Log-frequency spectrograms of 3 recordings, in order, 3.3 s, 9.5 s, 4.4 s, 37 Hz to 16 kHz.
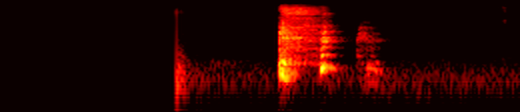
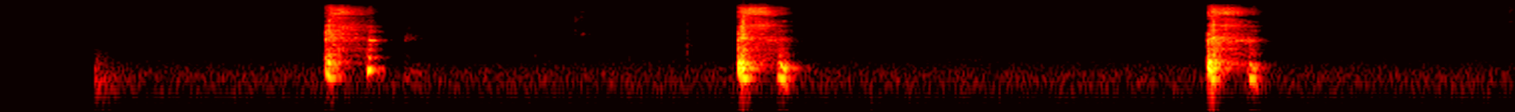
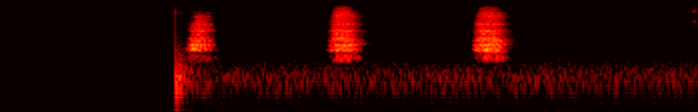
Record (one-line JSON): {"cough_length": "3.3 s", "cough_amplitude": 15599, "cough_signal_mean_std_ratio": 0.25, "three_cough_length": "9.5 s", "three_cough_amplitude": 25657, "three_cough_signal_mean_std_ratio": 0.22, "exhalation_length": "4.4 s", "exhalation_amplitude": 5398, "exhalation_signal_mean_std_ratio": 0.31, "survey_phase": "beta (2021-08-13 to 2022-03-07)", "age": "45-64", "gender": "Female", "wearing_mask": "No", "symptom_cough_any": true, "symptom_runny_or_blocked_nose": true, "symptom_shortness_of_breath": true, "symptom_fatigue": true, "symptom_headache": true, "symptom_onset": "4 days", "smoker_status": "Never smoked", "respiratory_condition_asthma": false, "respiratory_condition_other": false, "recruitment_source": "Test and Trace", "submission_delay": "1 day", "covid_test_result": "Positive", "covid_test_method": "RT-qPCR", "covid_ct_value": 29.5, "covid_ct_gene": "N gene"}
